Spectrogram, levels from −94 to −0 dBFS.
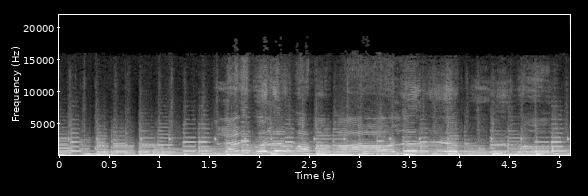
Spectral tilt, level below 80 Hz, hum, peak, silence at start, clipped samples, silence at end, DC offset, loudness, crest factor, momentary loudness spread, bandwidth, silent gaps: -7 dB/octave; -22 dBFS; none; -2 dBFS; 0 s; under 0.1%; 0 s; under 0.1%; -18 LUFS; 14 dB; 5 LU; 14.5 kHz; none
